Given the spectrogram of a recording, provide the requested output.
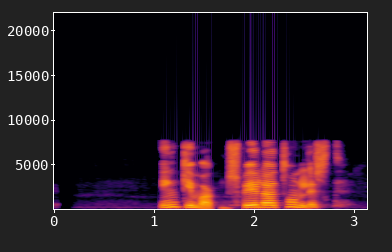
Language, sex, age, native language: Icelandic, female, 11, Icelandic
